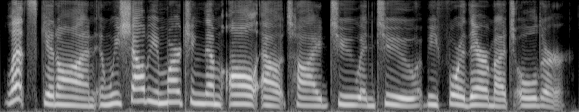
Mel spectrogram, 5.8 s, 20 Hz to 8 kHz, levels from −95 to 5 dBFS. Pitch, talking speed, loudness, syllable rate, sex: 230 Hz, 195 wpm, -19 LUFS, 4.4 syllables/s, female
